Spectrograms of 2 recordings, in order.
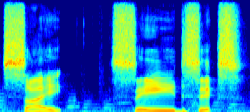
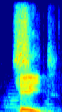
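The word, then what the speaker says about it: Cayde: Sade 6? Cade.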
